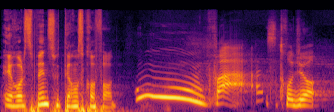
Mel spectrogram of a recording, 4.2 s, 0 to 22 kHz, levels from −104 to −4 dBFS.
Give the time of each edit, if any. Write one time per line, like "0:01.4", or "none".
none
